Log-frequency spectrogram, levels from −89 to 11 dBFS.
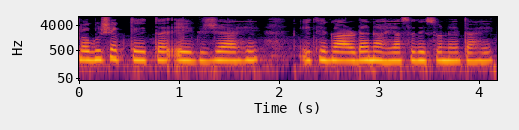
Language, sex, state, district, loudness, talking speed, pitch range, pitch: Marathi, female, Maharashtra, Washim, -15 LUFS, 185 wpm, 215-230 Hz, 220 Hz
